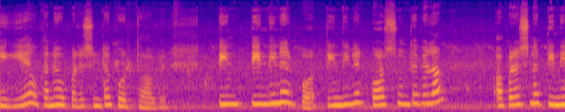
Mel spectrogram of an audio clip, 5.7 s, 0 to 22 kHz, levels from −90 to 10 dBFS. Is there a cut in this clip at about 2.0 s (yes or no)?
yes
